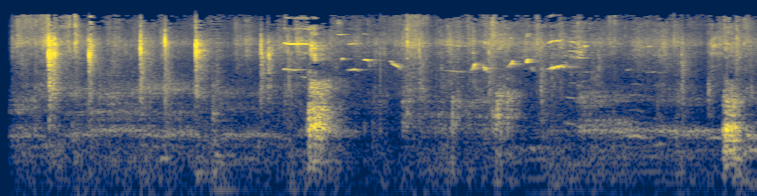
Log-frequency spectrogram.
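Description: A husky gives short, sharp vocal bursts while correcting its pups.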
